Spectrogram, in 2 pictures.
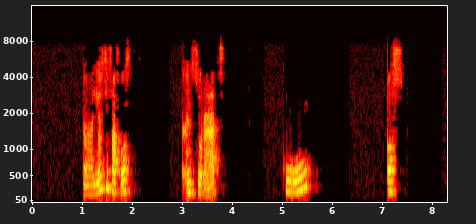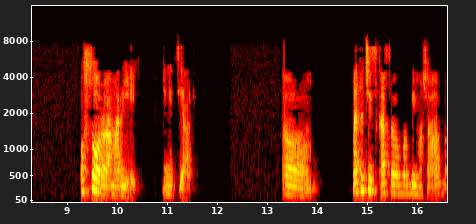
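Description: A woman speaks calmly in short phrases into a close microphone, with pauses between them.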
